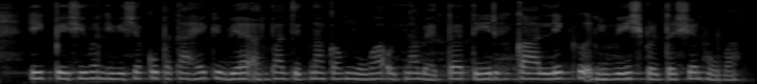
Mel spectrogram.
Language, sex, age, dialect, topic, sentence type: Hindi, female, 18-24, Kanauji Braj Bhasha, banking, statement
